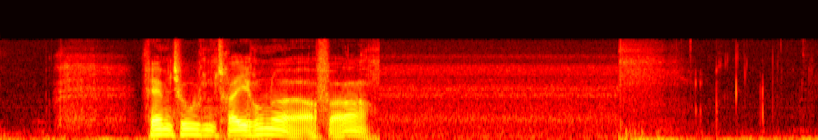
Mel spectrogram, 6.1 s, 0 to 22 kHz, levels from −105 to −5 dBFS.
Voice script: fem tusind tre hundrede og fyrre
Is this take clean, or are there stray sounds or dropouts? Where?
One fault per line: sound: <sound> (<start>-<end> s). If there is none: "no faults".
no faults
